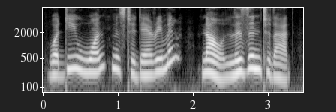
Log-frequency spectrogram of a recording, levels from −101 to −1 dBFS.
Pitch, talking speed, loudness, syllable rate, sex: 235 Hz, 155 wpm, -17 LUFS, 4.6 syllables/s, female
